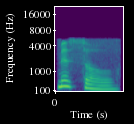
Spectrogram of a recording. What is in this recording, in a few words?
"missile", English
